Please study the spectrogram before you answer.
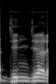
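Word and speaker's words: ginger: आराम से पढ़ लोगे इसी तरह से यहां पर जी के बाद आई लगा हुआ है तो इसे आप गिंग अब नहीं पढ़ोगे जी के बाद आई है रूल चेंज हुआ आपने कहा जिंजर है ये जा ही पढ़ लोगे इसको तो अब आपसे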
